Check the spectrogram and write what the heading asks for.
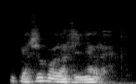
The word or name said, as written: Sra.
